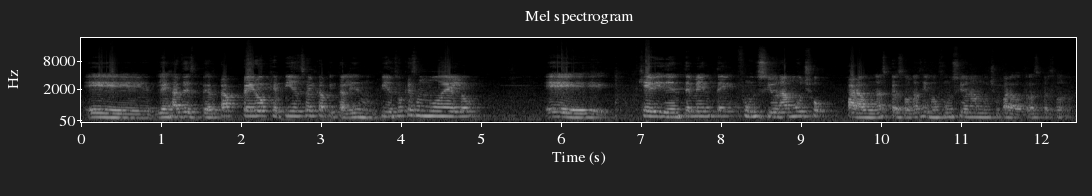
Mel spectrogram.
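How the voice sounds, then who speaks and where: A woman with a Colombian accent answering interview questions in a thoughtful, deliberate way, often repeating and rephrasing herself. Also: fairly low pitch, a bit bright. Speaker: interview guest, public education official. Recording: roomy, distant mic, faint noise.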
